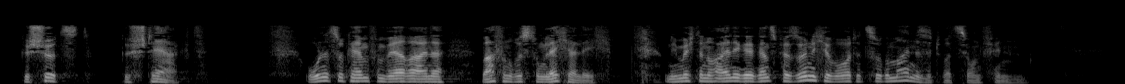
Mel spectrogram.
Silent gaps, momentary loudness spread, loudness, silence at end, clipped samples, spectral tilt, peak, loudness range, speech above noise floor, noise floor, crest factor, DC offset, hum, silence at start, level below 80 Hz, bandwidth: none; 19 LU; -32 LUFS; 1.05 s; under 0.1%; -4.5 dB/octave; -12 dBFS; 4 LU; 41 dB; -74 dBFS; 22 dB; under 0.1%; none; 0.25 s; -68 dBFS; 6.6 kHz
